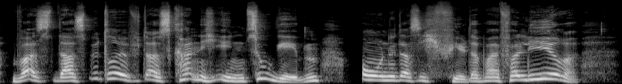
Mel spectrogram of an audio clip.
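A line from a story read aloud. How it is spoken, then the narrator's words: Called out. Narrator (German): rief Hyperbolus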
